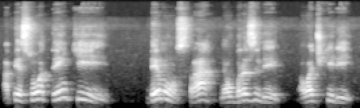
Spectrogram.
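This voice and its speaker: A man's voice: high-pitched, expressive, a little slow, darkish tone. A man delivers an informal law lecture. He tells a playful story with frequent tag questions and asides.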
